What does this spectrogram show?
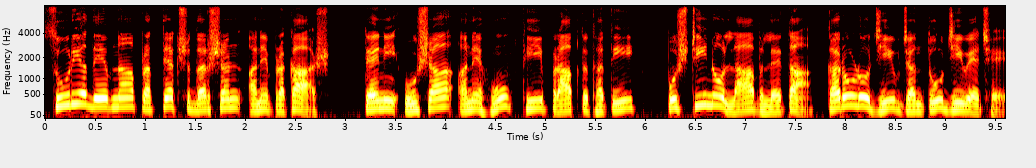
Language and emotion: Gujarati, neutral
